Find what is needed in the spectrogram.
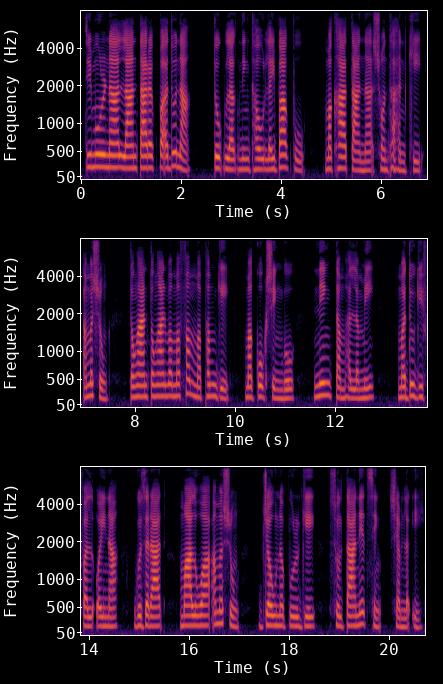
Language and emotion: Manipuri, neutral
